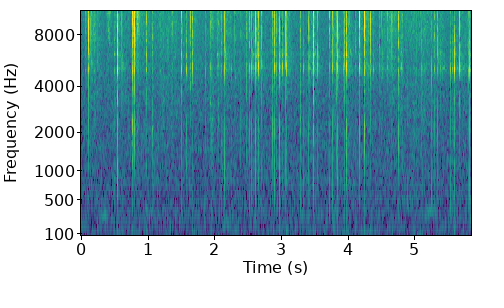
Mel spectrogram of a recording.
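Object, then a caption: Chicken eggshell. Long red nails tap and scratch a single thin-shelled brown chicken egg held in the hands. A quiet, irregular stream of quick, bright clicks and scratchy ticks follows, each dying away almost instantly, with almost no low end.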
